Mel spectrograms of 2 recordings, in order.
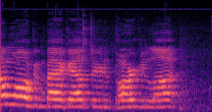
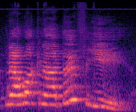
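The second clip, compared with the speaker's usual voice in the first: higher Southern belle voice; 6 semitones higher than usual. Acted. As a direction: play the Georgia shop girl offering help. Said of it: "good-looking Southern belle".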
